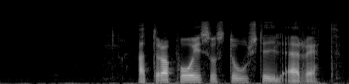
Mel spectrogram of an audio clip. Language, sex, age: Swedish, male, 49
